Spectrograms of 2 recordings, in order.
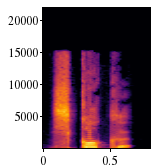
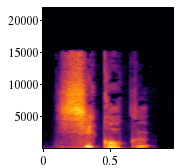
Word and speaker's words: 四国: 四国. There's another pronunciation, which is 四国. 四国. 四国. – Starting high and falling on the second syllable, staying low.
